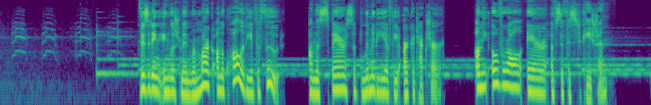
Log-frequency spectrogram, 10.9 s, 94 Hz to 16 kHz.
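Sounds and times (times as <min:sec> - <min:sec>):
seagulls crying: 0:00.1 - 0:02.2
steady ringing tone: 0:01.6 - 0:10.8
speech: 0:02.3 - 0:10.2.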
